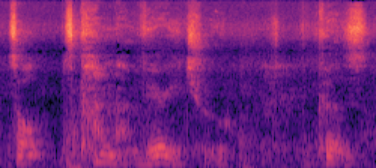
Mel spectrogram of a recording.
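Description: A young man doing an improvised ASMR boyfriend roleplay, talking softly and affectionately in a breathy, teasing, near-whispered way. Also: fairly high pitch, steady tone, a little slow. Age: young adult. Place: small bedroom, lying on a bed indoors. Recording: roomy sound with faint background noise.

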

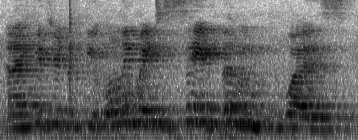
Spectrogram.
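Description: Actress as a distant, echoey, dramatic villainess. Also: female voice, a little high, a little fast, close to an everyday voice. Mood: wounded, confessional. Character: self-justifying female villain who disowned her Mexican heritage. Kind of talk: theatrical monologue in a comic stage musical. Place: small indoor theatre stage, far camera. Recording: echoey stage from far off, audience noise.

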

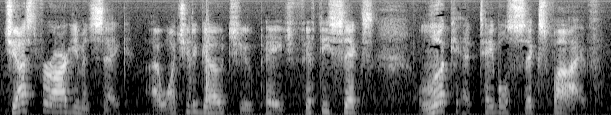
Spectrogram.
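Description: A man teaching a technical lesson, patient and methodical as he talks through each figure. His voice is bright and forceful at an ordinary pitch. A faint hiss sits under his voice. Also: animated, takes it slowly. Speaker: plumbing instructor. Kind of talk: instructional walkthrough.

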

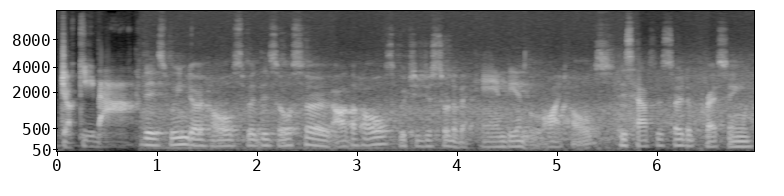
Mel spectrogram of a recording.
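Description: A man narrating an urban exploration vlog in a casual, sometimes hushed way, with wry asides. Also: on the low side, fairly even intonation, moderate pace, gravelly, background noise. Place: abandoned half-built dome house outdoors and indoors.

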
